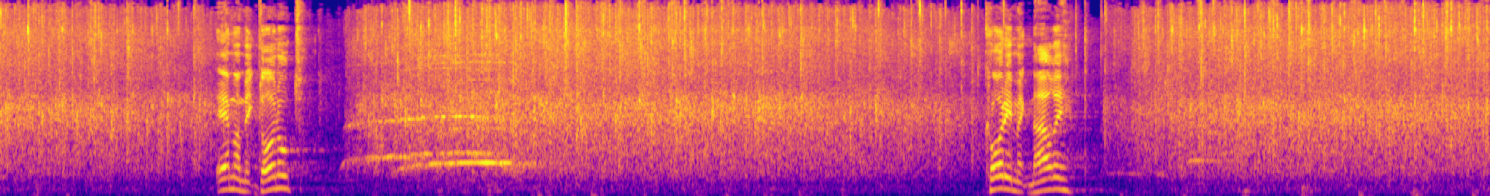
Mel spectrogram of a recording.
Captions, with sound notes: Emma MacDonald. (AUDIENCE APPLAUDING) Corrie MacNally. (AUDIENCE APPLAUDING)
